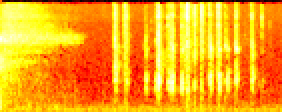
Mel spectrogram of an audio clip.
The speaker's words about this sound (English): Typing.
